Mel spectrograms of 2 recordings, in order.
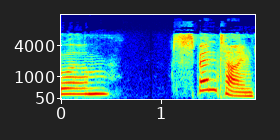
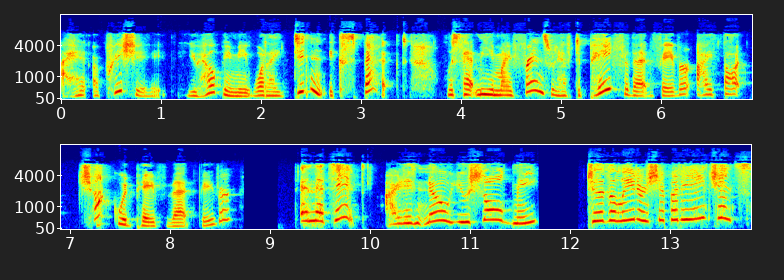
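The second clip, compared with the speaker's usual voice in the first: hushed whisper, much higher pitch; 5 semitones higher than usual. Narrator voices Marcy stepping into the hall, away from Chuck, in a hushed whisper. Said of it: "in a hushed whisper".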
